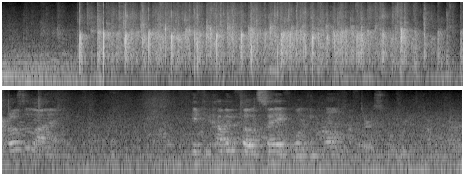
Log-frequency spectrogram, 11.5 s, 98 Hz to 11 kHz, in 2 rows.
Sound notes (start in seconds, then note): 0.6 applause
